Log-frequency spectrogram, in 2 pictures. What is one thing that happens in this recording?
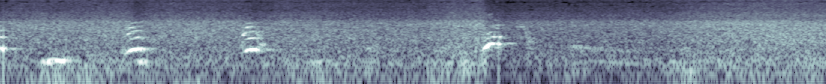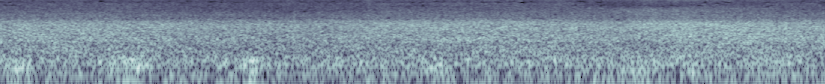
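Dogs sniff and snuffle at a plastic sheet.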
